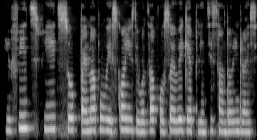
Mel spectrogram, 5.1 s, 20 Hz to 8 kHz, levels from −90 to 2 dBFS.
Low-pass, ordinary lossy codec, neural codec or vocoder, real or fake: none; none; none; real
